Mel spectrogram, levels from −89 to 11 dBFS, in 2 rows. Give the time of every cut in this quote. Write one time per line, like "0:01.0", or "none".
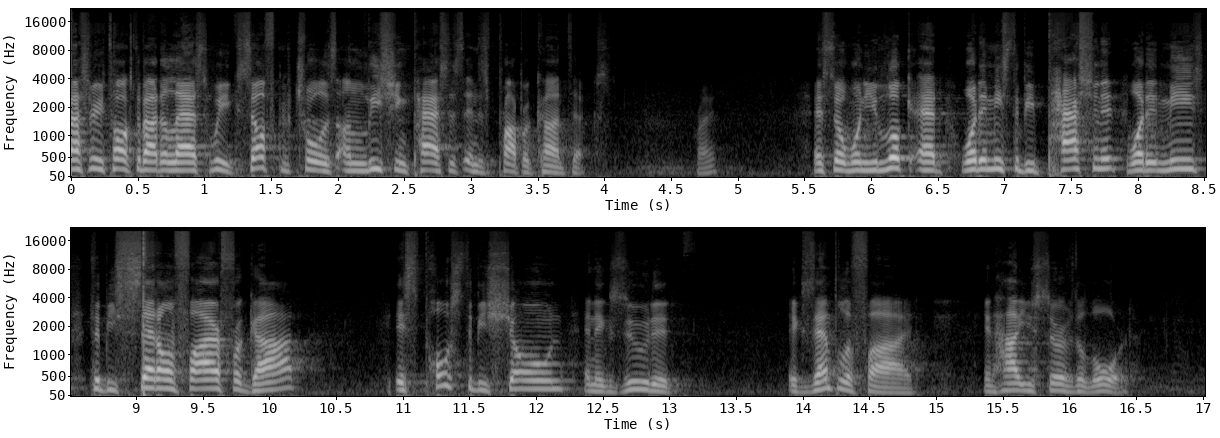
0:07.9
